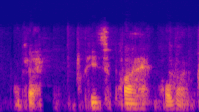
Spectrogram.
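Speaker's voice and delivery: hushed whispering voice. Arriving home where a baby might be asleep, whispering. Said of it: "I'm whispering because we have a baby".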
